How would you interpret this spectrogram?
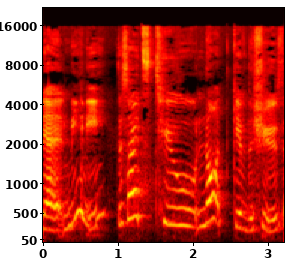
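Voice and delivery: ordinary talk, nothing marked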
